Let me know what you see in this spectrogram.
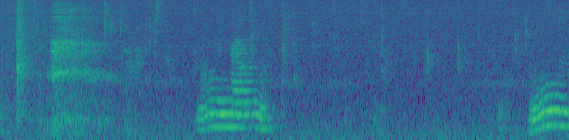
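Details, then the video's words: Bruno, a Siamese cat, talks while eating: two short harmonic meows, one near the middle and one rising at the end, muffled as if through a full mouth, between quiet gaps with faint speech and music earlier. "siamese cat, talking with his mouth full"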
